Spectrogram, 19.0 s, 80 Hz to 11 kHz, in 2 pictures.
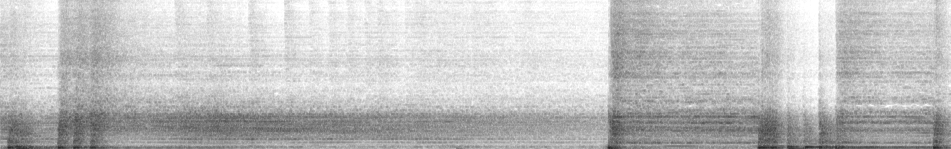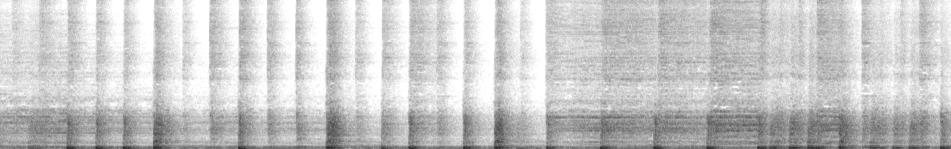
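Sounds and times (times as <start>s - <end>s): cymbals ringing: 0.0s - 7.6s
loud cymbal crash: 0.0s - 10.8s
drum kit playing: 0.0s - 19.0s.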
